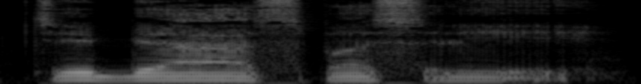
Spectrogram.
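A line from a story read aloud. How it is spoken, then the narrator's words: Snorting, serpent. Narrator (Russian): фыркнул змей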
